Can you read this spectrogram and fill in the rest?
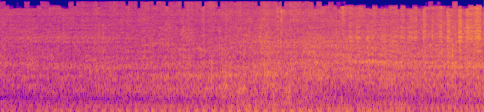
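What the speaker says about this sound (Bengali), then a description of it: "বাইকাররা চলে এসছে বাইকের" Motorcycles ridden by a group of bikers pass at dusk along a quiet scenic rural road, a steady low engine drone that swells slightly toward the middle and holds, no talk.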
